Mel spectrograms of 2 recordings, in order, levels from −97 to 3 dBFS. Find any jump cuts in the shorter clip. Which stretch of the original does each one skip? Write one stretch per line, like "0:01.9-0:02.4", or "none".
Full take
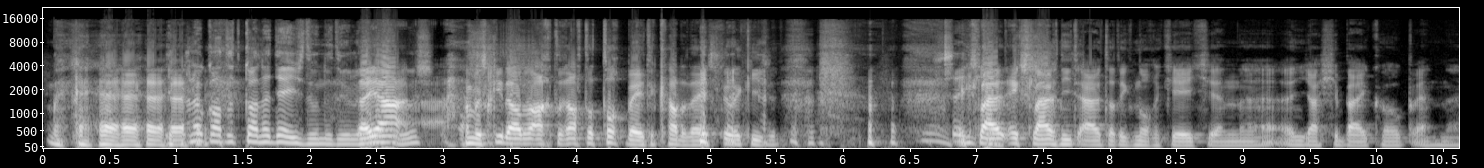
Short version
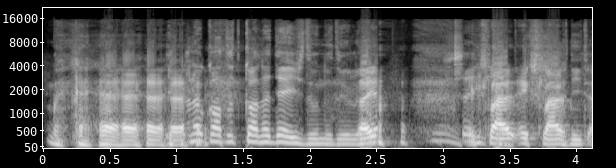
0:02.5-0:06.1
